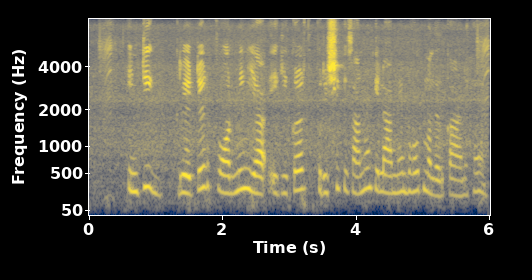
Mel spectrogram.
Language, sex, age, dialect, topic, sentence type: Hindi, female, 36-40, Hindustani Malvi Khadi Boli, agriculture, statement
